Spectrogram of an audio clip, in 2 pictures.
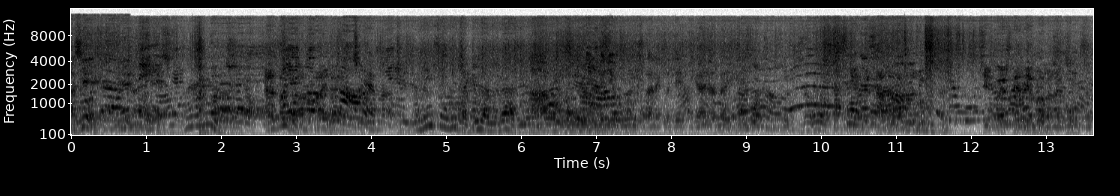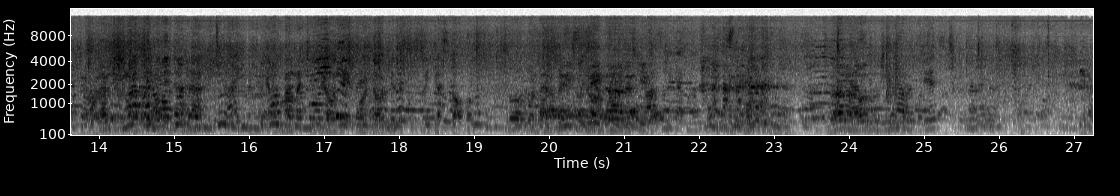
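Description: A man in a deep voice speaks warmly to the children.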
